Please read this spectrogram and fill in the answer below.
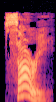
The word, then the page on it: saree: British English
